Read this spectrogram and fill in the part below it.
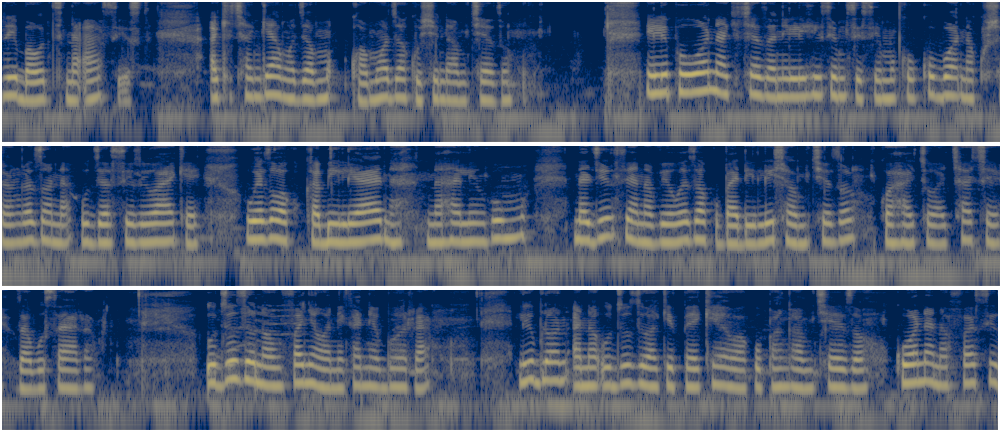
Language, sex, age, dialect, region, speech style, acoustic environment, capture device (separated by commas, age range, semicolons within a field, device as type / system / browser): Swahili, female, 18-24, Kenya - Mombasa, Kenya, tired, people talking; music, mobile / Linux / Chrome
